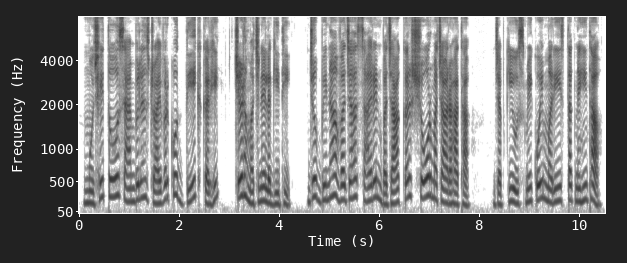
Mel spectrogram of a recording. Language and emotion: Hindi, disgusted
